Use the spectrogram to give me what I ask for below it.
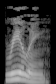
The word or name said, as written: reeling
